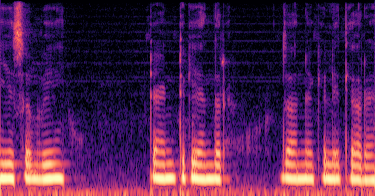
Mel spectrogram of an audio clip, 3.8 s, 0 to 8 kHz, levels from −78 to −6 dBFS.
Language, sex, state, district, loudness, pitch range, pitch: Hindi, male, Uttar Pradesh, Muzaffarnagar, -13 LUFS, 175-180 Hz, 180 Hz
